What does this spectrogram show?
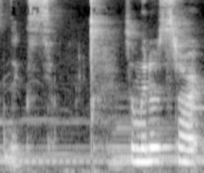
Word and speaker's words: NYX: i pronounce the brown correct because i always pronounce it as nyx when in reality it is pronounced nyx so i'm going to start with lining okay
